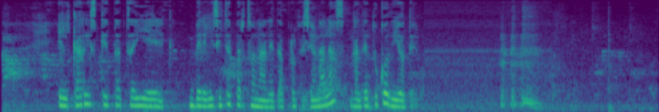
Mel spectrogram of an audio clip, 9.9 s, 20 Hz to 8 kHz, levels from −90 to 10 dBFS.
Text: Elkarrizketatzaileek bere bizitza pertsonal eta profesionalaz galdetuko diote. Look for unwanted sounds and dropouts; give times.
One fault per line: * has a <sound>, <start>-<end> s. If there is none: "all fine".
* has a throat clearing, 7.5-8.2 s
